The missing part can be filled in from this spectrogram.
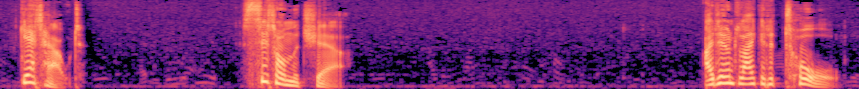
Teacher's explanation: Hit, get, sit, at. In fact, when the next word starts with a vowel, the T often seems to carry over to the next word.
